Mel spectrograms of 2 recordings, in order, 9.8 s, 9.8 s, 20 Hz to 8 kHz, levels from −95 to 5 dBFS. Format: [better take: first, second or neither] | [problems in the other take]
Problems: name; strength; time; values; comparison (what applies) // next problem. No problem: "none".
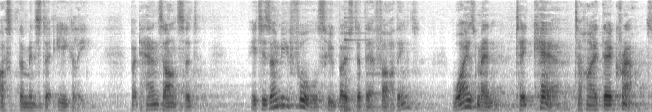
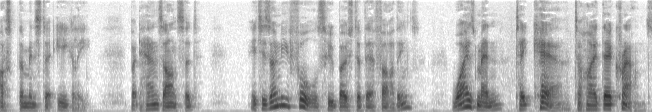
second | noise reduction (neural separator model SepFormer DNS4)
